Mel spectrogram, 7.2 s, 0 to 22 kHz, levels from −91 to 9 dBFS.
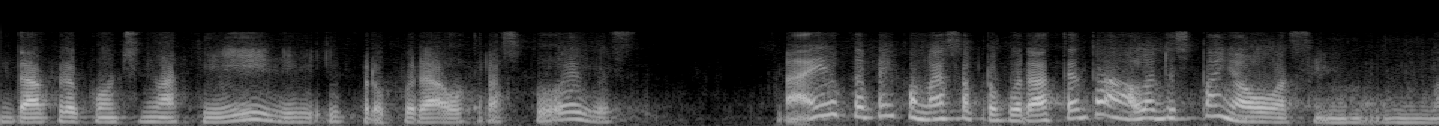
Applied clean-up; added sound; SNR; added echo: neural separator model SepFormer DNS4.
